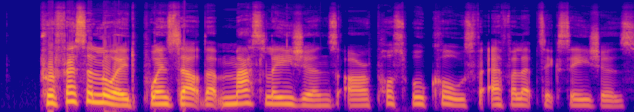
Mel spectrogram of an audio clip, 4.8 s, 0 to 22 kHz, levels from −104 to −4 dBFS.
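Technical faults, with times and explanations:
0.35 to 0.91 s, microphone overload: the loudest syllables take on a harsh, crackly edge until just before "pointed out that mass". The input level was likely set too high, driving peaks about 5 dB past the converter's ceiling and flattening their tops on a few percent of samples.
0.39 s and 1.38 s, microphone volume stepped down: the whole sound, background included, drops abruptly in level, first by about 2 dB, then by about 6 dB just before "out that mass". This is likely the call software reacting to the overloaded peaks by cutting the microphone's input volume in single steps.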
